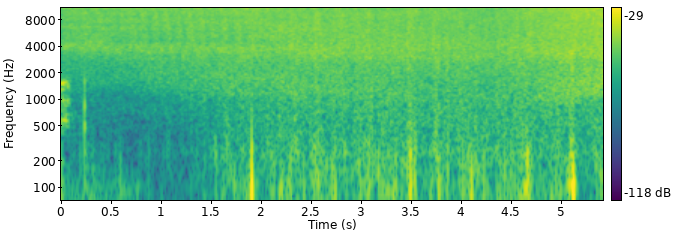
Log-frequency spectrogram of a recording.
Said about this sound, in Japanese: パチパチ、シュワシュワ、音鳴ってる？じゃあこのままゆっくり耳のマッサージしてくね。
